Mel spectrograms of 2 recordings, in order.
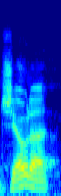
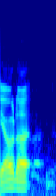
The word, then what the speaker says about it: Jota: that that's wild but Joda in the pit or the jota the Yoda in the pit I mean it's spelled jota but it's pronounced Yoda the Yoda for a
